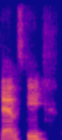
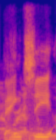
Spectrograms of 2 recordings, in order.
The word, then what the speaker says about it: Banksy: And he became like this, yeah, they're that annoying, is that how you say it, Bansky? Anyway, I'm trying to articulate something here. – Banksy,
